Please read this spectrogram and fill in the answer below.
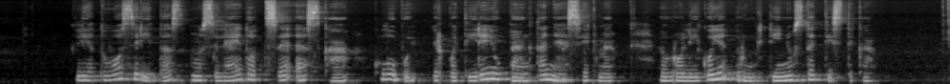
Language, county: Lithuanian, Panevėžys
